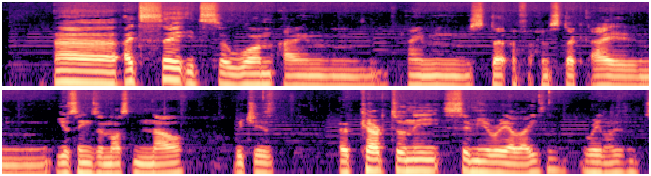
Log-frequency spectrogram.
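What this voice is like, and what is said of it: French accent. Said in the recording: “Sorry for my accent. I'm French.”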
